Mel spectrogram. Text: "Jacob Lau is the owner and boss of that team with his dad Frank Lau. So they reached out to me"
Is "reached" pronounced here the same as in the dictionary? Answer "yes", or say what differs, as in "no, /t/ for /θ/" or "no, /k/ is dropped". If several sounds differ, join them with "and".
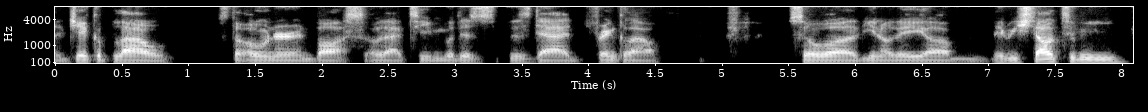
yes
